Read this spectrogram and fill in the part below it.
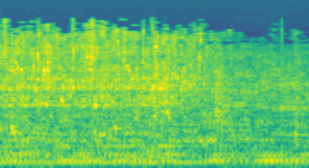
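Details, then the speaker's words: Whirlpool top-load washer moving from wash to rinse, super load setting: steady low drain pump hum with even water rush, no rattles or straining; draining normally. "Okay, we've moved out of the wash cycle into the rinse. You can hear it draining that water out nice and"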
